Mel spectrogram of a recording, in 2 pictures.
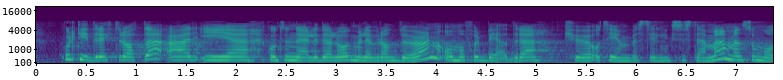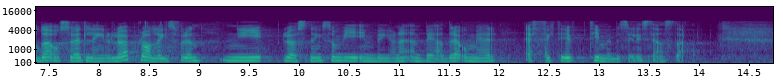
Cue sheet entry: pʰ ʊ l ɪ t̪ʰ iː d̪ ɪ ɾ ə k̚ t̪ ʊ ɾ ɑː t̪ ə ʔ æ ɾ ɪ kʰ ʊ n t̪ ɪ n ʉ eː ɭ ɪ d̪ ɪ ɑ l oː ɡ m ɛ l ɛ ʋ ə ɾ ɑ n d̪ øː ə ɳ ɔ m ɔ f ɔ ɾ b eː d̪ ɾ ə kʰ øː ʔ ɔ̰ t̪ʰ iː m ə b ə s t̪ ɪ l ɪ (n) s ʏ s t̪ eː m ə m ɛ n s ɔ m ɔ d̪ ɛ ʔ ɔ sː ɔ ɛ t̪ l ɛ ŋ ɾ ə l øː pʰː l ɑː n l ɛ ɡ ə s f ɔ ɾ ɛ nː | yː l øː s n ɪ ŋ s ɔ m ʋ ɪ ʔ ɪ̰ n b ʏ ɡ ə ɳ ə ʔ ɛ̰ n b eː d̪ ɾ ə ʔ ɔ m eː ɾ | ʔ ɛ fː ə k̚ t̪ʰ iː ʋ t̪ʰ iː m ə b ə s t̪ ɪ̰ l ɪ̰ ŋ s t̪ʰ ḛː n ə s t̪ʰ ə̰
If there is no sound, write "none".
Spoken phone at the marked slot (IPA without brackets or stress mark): ŋ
